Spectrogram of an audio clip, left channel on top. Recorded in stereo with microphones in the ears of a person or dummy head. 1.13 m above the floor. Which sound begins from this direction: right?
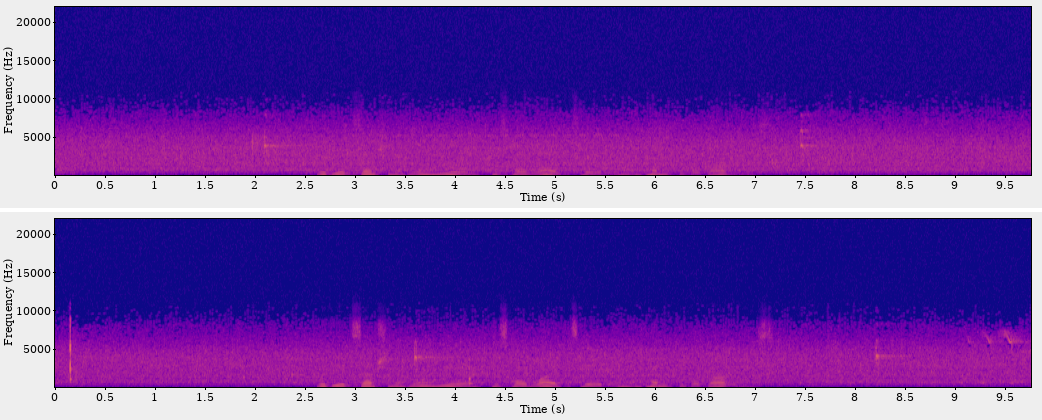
A woman speaking, at 2.6 s.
